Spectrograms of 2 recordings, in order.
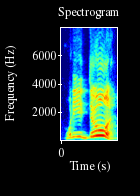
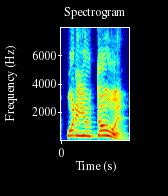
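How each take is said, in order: First: High, loud, baffled cop shout; mock cop. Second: Even higher, louder cop yell breaking into a laugh; mock cop, laughing. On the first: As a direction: play the cop yelling at the driver. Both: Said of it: "The cop be like".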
